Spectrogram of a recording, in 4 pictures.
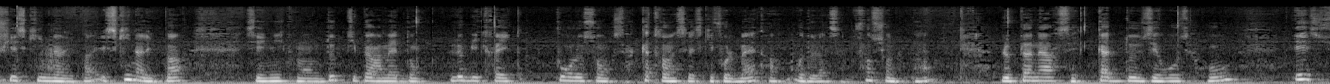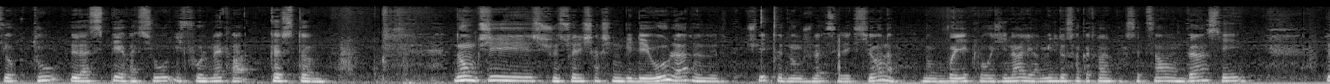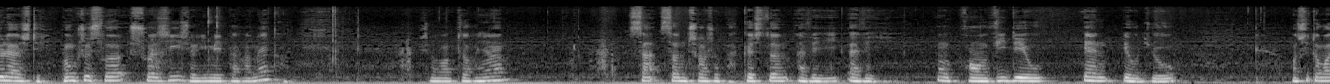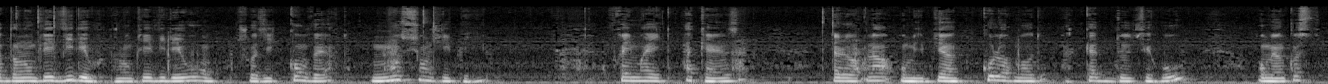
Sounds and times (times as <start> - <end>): Speech: 0.0 - 16.9, 17.8 - 29.6, 30.6 - 31.9, 32.6 - 38.5, 39.5 - 44.9, 45.6 - 47.5, 48.1 - 53.1.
